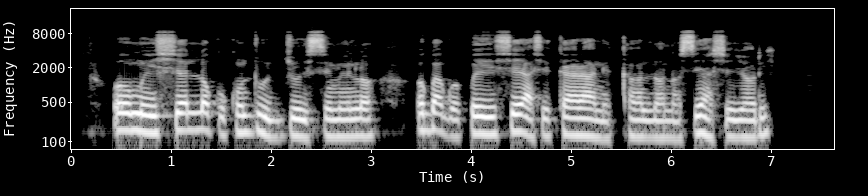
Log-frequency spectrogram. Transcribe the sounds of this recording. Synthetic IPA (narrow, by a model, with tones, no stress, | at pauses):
o˦mũ˧i˧ʃɛ˦lɔ˦˨kũ˨kũ˦du˦˨d͡ʒo˧i˨sĩ˨˧mĩ˧˦lɔ˧o˦ɡ͡ba˦˨ɡo˨˦k͡pe˦i˧ʃɛ˦a˦˨ʃe˧ka˦˧ɾa˧e˨nĩ˨kʰã˧lɔ˨nã˨si˨˦a˦˨ʃe˧jɔ˧ɾi˦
